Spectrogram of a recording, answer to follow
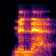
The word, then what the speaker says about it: Mynette: proud of you so you say minette right minette that's correct louis okay cool minette yeah so pronouncing it correctly hey emma carolina and i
